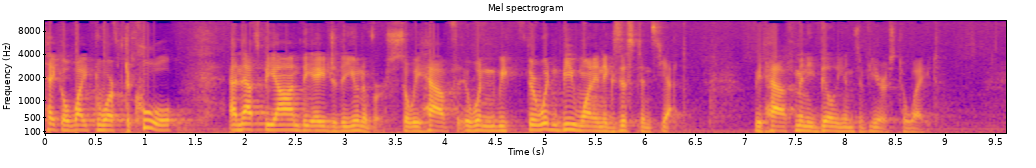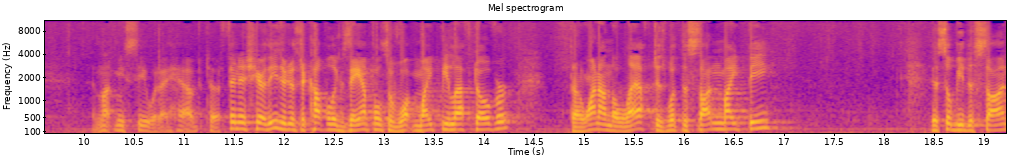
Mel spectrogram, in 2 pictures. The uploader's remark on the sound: Live Class Lecture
